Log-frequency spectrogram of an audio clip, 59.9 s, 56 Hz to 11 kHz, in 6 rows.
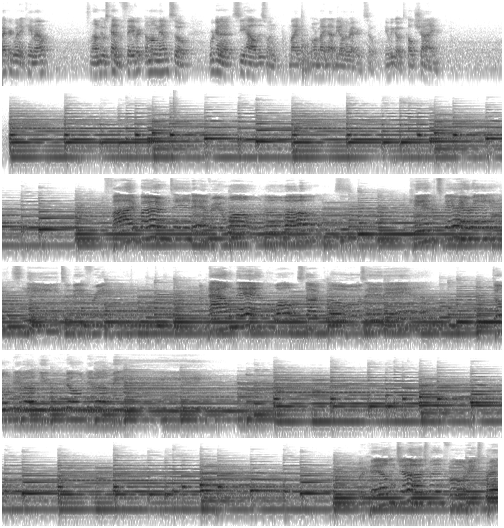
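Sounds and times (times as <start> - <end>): piano accompaniment: 10.1 - 59.9
man singing: 22.0 - 27.1, 28.2 - 32.7, 34.0 - 38.8, 39.5 - 44.6, 57.1 - 59.9.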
